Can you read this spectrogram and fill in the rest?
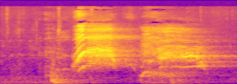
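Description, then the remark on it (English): A sudden high-pitched excited scream from a young boy after he successfully jumps over a stack of pillows, loud, rising sharply then trailing into a second squealing burst, with a soft thump just before it. “Now, I love his scream at the end because he impressed himself.”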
